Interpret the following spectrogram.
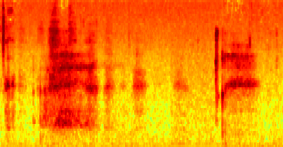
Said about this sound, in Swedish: bara sitter och flåsar.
